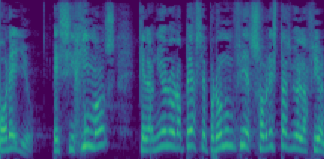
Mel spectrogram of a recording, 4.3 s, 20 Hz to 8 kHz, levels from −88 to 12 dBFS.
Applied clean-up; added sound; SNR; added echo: none; none; none; none.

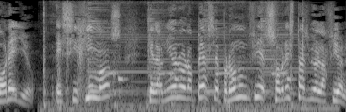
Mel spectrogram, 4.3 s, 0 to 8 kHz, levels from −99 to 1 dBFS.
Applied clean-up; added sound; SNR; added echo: none; Clock; 11 dB; none.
